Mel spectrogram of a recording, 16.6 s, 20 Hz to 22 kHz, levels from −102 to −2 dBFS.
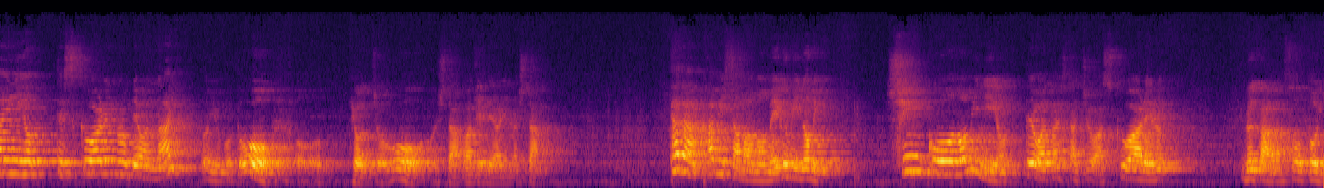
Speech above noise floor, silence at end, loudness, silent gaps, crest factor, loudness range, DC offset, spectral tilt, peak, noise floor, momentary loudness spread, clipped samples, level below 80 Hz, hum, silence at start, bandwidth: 34 dB; 0 s; -24 LUFS; none; 22 dB; 6 LU; under 0.1%; -6 dB/octave; -2 dBFS; -57 dBFS; 16 LU; under 0.1%; -84 dBFS; none; 0 s; 8.4 kHz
